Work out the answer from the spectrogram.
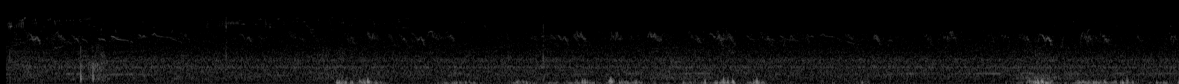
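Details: European bee-eaters by the Tajo river at Aranjuez, Madrid, Spain, in May 2023, recorded on a camera during a riverside walk: many faint, short rolling calls overlap continuously, with low wind rumble and occasional soft thumps.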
